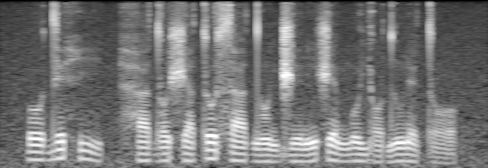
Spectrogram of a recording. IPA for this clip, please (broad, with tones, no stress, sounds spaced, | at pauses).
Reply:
o˧ d e˦ h i˦˨ | h a˨ d ɔ˨ ʃ a˨ t o˧ s a˨ d ɔ̃˨ d͡ʒ e˨ ɾ ĩ˨˦ ʃ ɛ˦˨ m o˧ j ɔ˨ d ũ˧ ɾ ɛ˨ t ɔ˨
